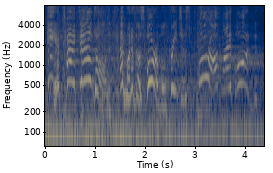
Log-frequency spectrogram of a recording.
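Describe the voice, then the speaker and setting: A woman's voice: extremely high pitch, huge pitch swings, moderate pace, big-room sound, background noise, full character voice. An actress playing a panicky young female elf in a video game, with a frantic delivery. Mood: terrified. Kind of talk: video game character dialogue.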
